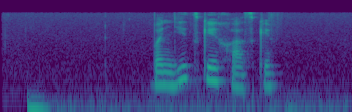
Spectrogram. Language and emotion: Russian, neutral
